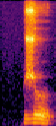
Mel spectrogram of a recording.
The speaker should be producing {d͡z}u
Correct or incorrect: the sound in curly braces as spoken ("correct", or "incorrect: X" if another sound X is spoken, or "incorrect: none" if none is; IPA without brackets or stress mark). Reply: incorrect: ʒ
